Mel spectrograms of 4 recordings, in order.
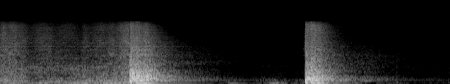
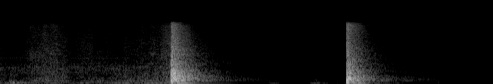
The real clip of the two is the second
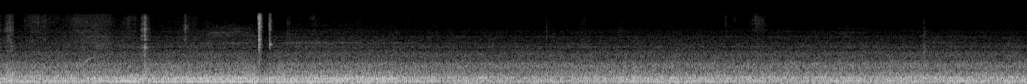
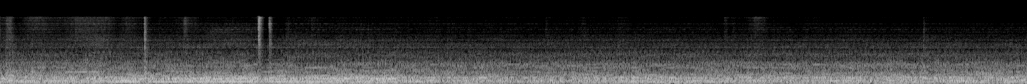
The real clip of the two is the first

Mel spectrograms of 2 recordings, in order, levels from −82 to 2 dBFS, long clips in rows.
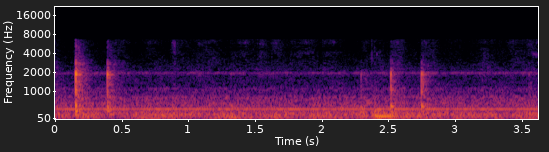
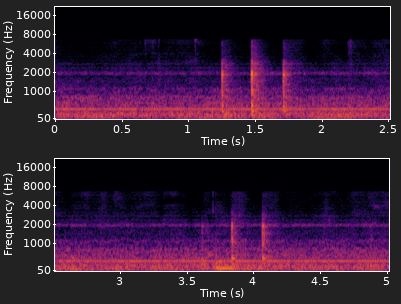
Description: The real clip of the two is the first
